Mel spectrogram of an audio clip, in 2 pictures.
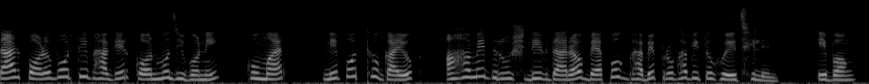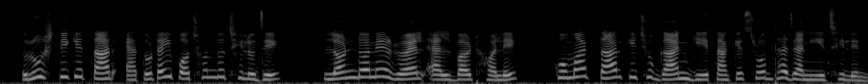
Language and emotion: Bengali, neutral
